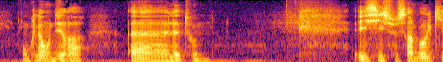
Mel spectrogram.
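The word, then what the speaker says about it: آلاتٌ: Donc ce mot se prononce bien Alatun.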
